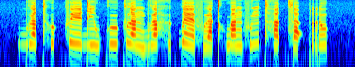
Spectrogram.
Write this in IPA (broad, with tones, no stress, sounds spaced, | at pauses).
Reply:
b ɯ˨˩ a̯ tʰ u˦˥ k̚ f eː˧ d iː˩˦ w k uː˦˥ k l a˩˦ ŋ b ɯ˧ a̯ h ɯ˥˩ k̚ l ɛː˨˩ f ɯ˩˦ a̯ kʰ w a˧ ŋ f ɯ˥˩ ŋ tʰ a˨˩ t̚ s a˨˩ ʔ p r o˥˩ k̚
